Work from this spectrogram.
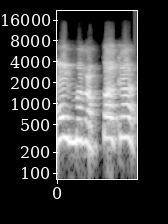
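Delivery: squeezed, strained, really high-pitched voice. Recalling getting kicked in the nuts, high-pitched Joe Pesci voice. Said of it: "I sounded more like Joe Pesci when I got kicked in the nuts. ... really high, uh, high pitched".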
